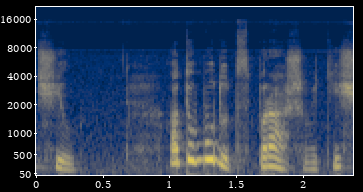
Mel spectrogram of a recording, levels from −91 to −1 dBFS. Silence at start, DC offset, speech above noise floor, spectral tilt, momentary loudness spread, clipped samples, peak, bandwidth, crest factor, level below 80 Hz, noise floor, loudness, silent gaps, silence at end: 0 s; under 0.1%; 31 dB; -4.5 dB/octave; 14 LU; under 0.1%; -8 dBFS; 10 kHz; 16 dB; -60 dBFS; -54 dBFS; -23 LUFS; none; 0 s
